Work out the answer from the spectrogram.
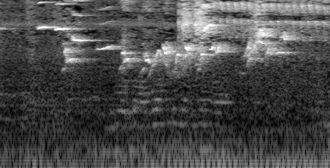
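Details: Oriental magpie-robin from South Aceh, Indonesia: a few high whistles followed by a burst of rapid scratchy twittering, over faint low rumble.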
